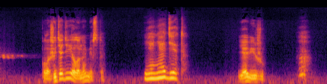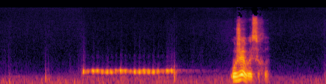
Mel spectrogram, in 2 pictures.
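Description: A young man speaks with alarm, close by.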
